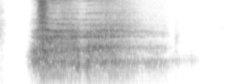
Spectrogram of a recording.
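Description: A man sighing: one long breath out, lasting about a second and a half and fading away.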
